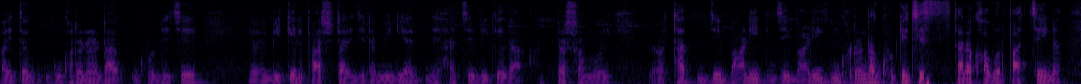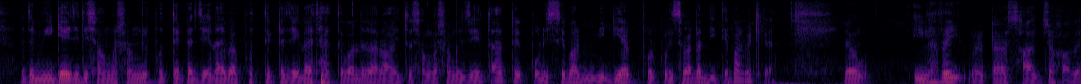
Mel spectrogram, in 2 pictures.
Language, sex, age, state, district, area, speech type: Bengali, male, 18-30, West Bengal, Bankura, urban, spontaneous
